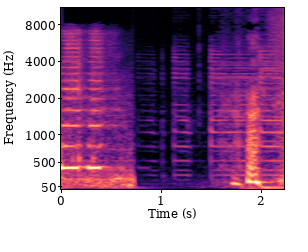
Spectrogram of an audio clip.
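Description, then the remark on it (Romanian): A loud car horn, sounded by a driver driving through a forest to scare the bears, gives one sustained honk lasting under a second, then cuts off; after a short lull a voice and some laughter follow. “Eu uh, momentan conduc și prin pădure și sperii urșii.”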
